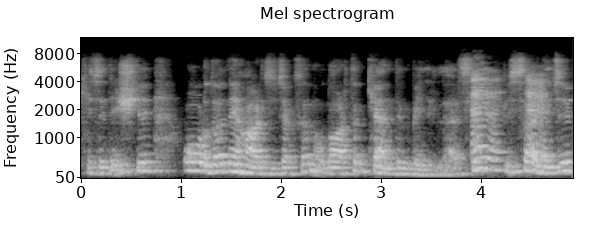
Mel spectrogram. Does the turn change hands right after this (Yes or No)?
No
